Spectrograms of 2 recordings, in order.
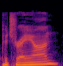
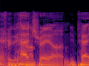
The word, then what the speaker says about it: Patreon: the patreon I said I used to call it patreon like General patreon yeah that's how I thought you pronounced it and then somebody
